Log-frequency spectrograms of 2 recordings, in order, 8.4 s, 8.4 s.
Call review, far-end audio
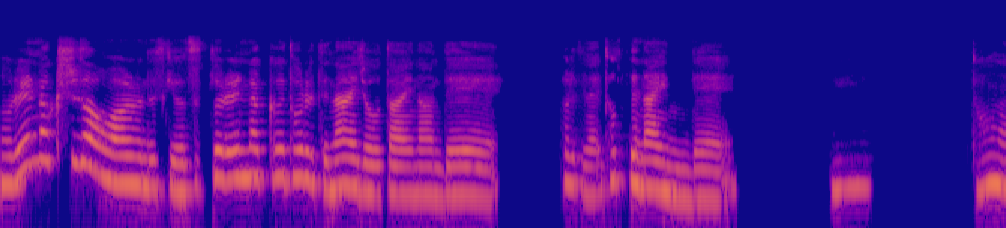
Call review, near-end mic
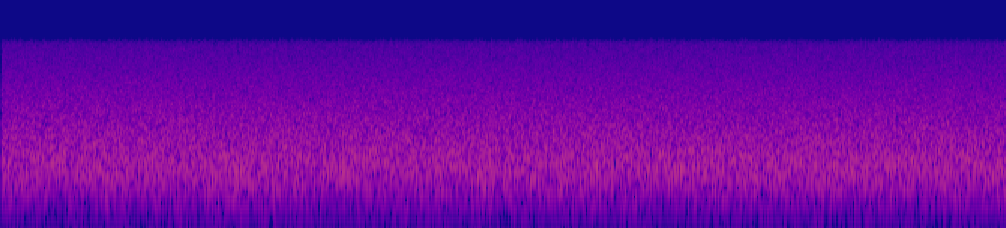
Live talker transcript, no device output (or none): none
